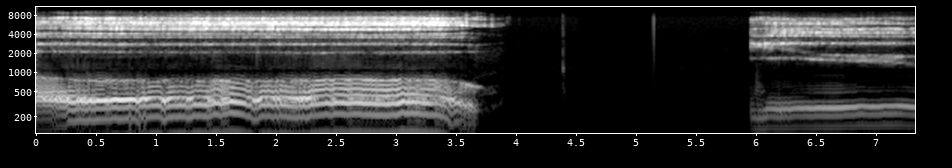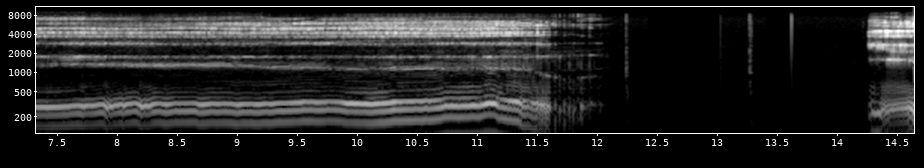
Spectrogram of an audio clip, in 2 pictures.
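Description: Two long, deliberate voiced belches shaped into vowel sounds, each lasting several seconds; voluntary burping.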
